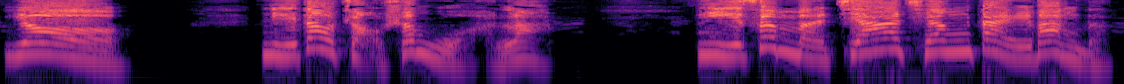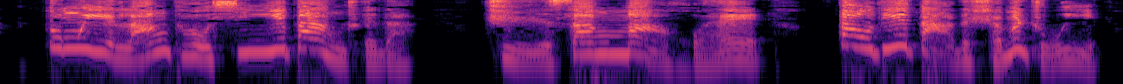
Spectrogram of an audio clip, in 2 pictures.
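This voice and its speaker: A woman's voice: a little high, wildly swooping pitch, a little slow, husky, dry recording, clean studio sound, exaggerated voice. A woman voicing a patient young senior maid who speaks in a placating, reasoning way. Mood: indignant.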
